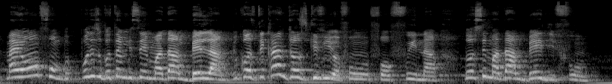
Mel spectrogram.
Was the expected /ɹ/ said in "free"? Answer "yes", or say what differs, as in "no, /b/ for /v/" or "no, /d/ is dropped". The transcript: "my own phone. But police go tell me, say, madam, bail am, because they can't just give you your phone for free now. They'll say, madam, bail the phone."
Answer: no, /w/ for /ɹ/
